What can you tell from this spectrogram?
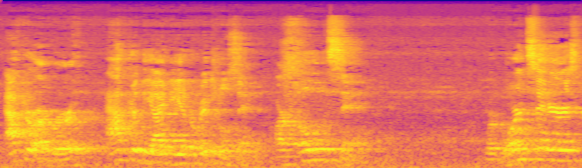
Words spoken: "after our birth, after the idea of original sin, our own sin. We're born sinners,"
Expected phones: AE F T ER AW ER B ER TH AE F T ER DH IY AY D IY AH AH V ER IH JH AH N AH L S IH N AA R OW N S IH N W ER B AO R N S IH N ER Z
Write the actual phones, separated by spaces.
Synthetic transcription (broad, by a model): AE F T ER AW ER B ER TH AE F T ER DH IY AY D IY AH AH V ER IH JH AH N L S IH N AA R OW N S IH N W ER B AO R N S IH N ER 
